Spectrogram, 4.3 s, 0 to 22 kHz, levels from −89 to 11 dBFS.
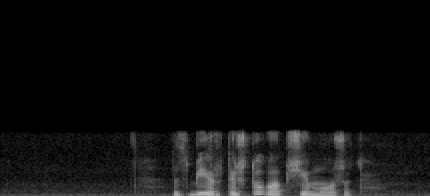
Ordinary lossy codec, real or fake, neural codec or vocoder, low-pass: none; real; none; 7.2 kHz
